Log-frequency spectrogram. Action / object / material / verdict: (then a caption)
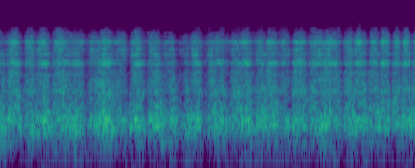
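scrape / round wooden plate / wood / none. Short nails and fingertips quickly scratch and tap across a round, solid wooden plate with a raised rim. The result is a continuous, dense, rasping scrape with fast, uneven pulses of tapping. Its body sits in the low mids, with a brighter, hissy edge on top.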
